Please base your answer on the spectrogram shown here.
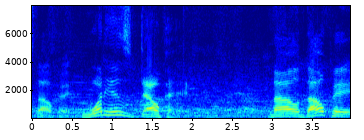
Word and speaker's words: Daopay: Did I pronounce that right? Yes, correct. And it's Daopay, correct? Yes, it's Daopay.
